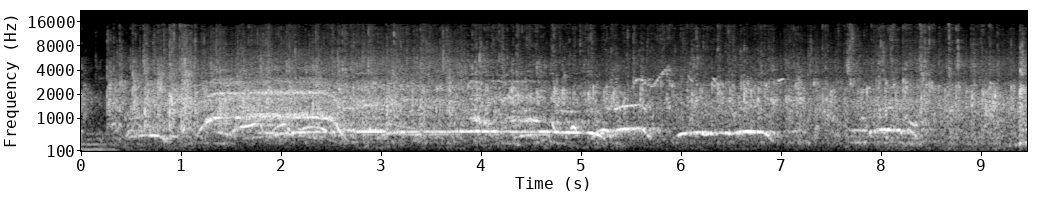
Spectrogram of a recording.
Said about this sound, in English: It's very unorthodox to clap for a hymn, but I'll take it.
